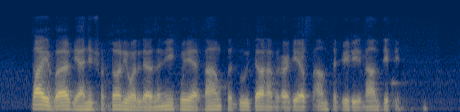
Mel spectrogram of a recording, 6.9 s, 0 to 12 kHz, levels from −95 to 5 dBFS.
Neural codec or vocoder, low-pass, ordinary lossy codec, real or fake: codec, 16 kHz, 0.5 kbps, FunCodec, trained on Chinese and English, 25 frames a second; 7.2 kHz; Opus, 64 kbps; fake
